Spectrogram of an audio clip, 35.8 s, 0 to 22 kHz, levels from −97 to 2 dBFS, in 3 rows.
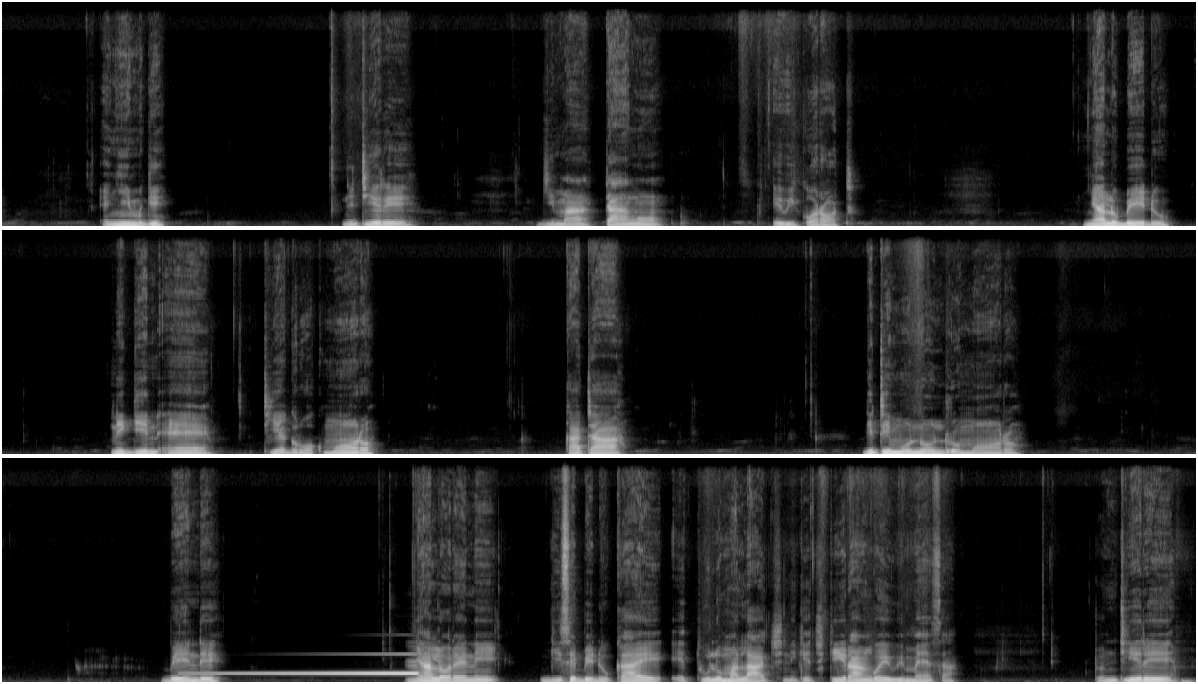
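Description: Speech recording with loudspeaker feedback squeal from 25.64 to 28.09 s. A 934 Hz tone swells over about two seconds to roughly 5 dB above the speech. The microphone is re-amplifying its own loudspeaker.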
